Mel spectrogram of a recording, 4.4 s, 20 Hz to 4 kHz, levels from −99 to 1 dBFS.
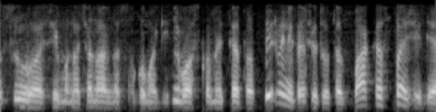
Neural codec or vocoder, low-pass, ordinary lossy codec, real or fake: codec, 16 kHz, 16 kbps, FunCodec, trained on LibriTTS, 50 frames a second; 3.6 kHz; AAC, 32 kbps; fake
